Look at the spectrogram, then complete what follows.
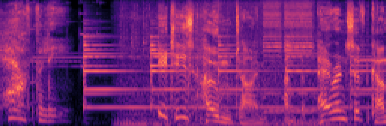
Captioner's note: school bell ringing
